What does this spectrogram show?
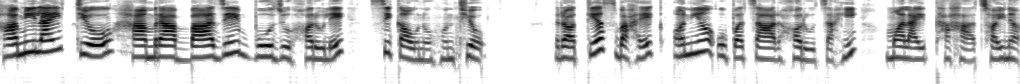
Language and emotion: Nepali, neutral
